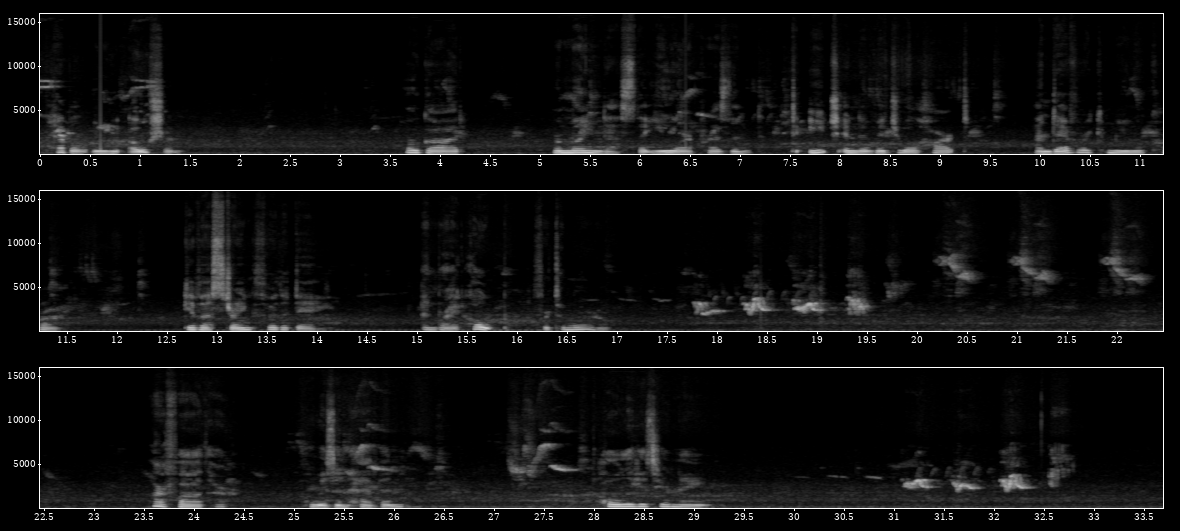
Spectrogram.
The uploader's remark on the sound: The bird sounds are provided by the chickadees, robins, and other feather friends living in my willow tree.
